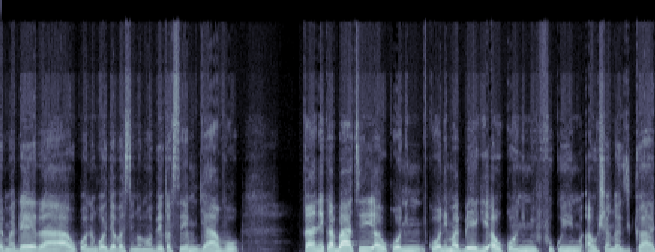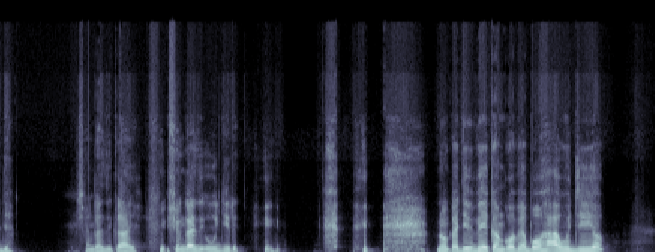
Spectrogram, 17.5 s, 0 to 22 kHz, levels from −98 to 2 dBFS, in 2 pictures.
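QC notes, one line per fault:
No faults heard; nothing to flag on this speech recording.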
